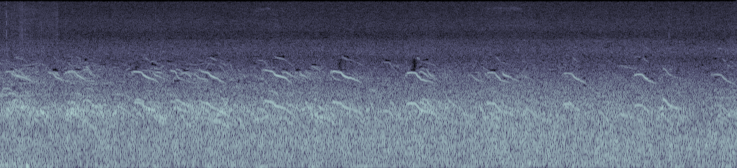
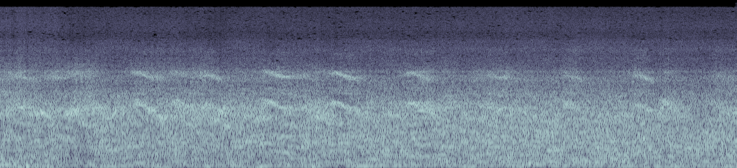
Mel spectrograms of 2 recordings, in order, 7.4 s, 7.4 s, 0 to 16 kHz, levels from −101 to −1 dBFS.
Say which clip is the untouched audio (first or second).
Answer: first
